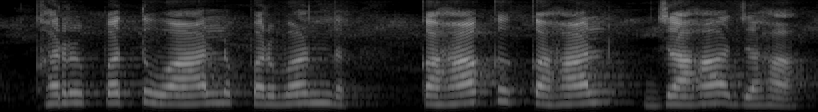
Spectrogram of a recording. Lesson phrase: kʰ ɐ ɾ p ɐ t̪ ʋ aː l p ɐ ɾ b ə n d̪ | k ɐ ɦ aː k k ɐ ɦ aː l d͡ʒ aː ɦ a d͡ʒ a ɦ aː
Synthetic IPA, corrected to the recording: kʰ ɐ ɾ p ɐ t̪ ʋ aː l p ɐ ɾ b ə n d̪ | k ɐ ɦ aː k k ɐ ɦ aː l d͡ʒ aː ɦ a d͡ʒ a ɦ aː

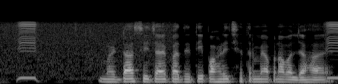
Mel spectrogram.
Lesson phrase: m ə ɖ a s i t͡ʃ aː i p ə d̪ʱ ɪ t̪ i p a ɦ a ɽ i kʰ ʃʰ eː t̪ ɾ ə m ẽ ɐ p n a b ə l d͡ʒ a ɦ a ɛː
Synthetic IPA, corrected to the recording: m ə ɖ a s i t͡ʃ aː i p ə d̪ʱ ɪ t̪ i p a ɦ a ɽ i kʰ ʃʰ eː t̪ ɾ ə m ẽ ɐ p n a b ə l d͡ʒ a ɦ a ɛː

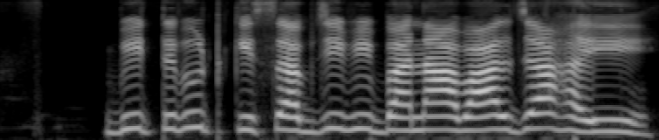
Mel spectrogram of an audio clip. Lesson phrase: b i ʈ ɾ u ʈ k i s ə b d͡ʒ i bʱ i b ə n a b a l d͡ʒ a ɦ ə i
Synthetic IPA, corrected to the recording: b i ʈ ɾ u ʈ k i s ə b d͡ʒ i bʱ i b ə n a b a l d͡ʒ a ɦ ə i

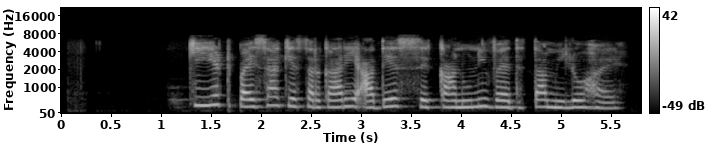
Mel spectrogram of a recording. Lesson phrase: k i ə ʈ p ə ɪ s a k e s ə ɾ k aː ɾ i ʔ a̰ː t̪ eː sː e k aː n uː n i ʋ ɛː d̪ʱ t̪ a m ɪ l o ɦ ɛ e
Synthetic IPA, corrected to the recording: k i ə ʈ p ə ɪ s a k e s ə ɾ k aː ɾ i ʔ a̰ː d̪ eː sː e k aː n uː n i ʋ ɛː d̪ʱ t̪ a m ɪ l o ɦ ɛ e

